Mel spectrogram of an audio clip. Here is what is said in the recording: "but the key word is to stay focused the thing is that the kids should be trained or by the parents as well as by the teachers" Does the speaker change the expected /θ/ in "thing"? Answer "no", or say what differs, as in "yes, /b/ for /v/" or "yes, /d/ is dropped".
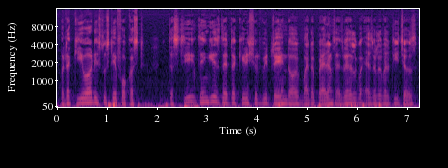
yes, /s/ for /θ/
